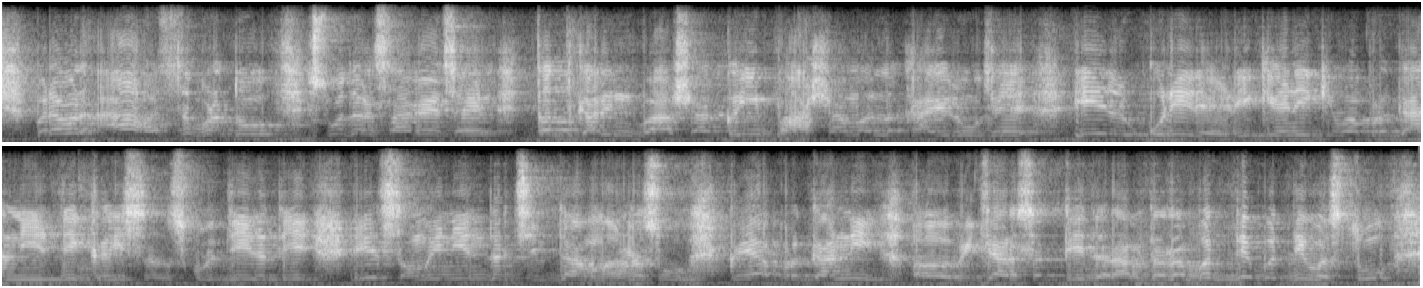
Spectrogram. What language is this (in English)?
Gujarati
